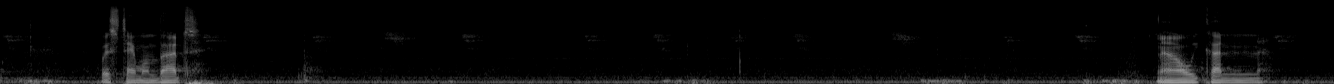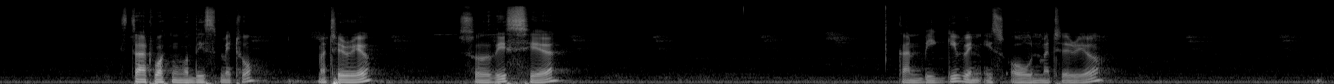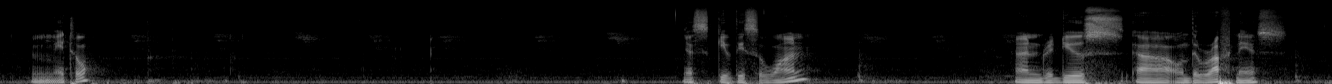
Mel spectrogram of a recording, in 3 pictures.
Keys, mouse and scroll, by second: 0.0-0.4 scroll up 1, 0.4 ctrl+s, 0.8 scroll down 1, 0.9 `, 4.4-15.4 drag, 15.4 `, 18.1 click, 23.9-31.6 drag, 31.7 drag, 32.9-34.3 drag, 35.5 `, 38.3-40.0 drag.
